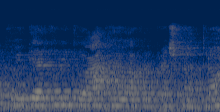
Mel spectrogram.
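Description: A woman speaking in a steady teaching monologue; only speech is heard.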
